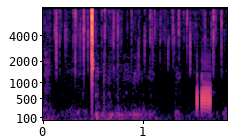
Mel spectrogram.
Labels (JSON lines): {"label": "biophony, stridulation", "recorder": "SoundTrap 300"}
